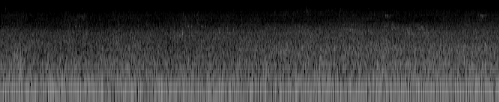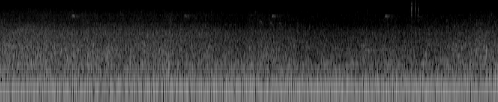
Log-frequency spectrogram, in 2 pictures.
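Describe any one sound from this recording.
A bird chirps softly in short, high calls.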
